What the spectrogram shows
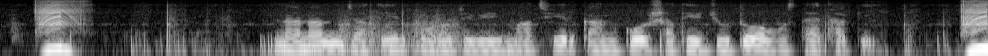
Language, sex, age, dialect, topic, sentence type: Bengali, male, 18-24, Rajbangshi, agriculture, statement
